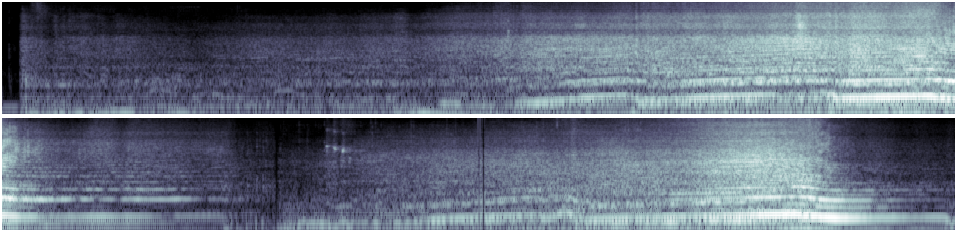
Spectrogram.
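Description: WRC rally cars race along a special stage in Monaco: two cars in turn build up with rising engine roar, pass close and loud with high revving, then fade into the distance.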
